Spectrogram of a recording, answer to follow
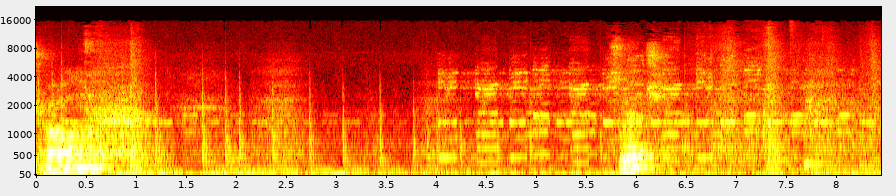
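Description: Background music with a steady beat. A short voice-like sound comes right at the start and again about six seconds in.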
